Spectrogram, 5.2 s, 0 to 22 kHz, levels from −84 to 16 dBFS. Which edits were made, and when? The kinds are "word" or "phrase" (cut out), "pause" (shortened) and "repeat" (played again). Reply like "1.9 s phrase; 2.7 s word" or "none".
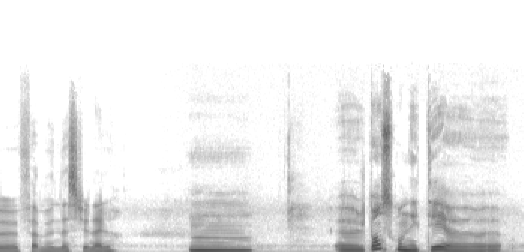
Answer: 3.6 s word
